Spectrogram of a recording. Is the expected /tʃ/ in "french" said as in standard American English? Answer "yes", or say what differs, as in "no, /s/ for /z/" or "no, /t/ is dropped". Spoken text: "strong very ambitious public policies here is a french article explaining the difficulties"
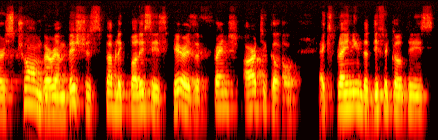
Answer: yes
